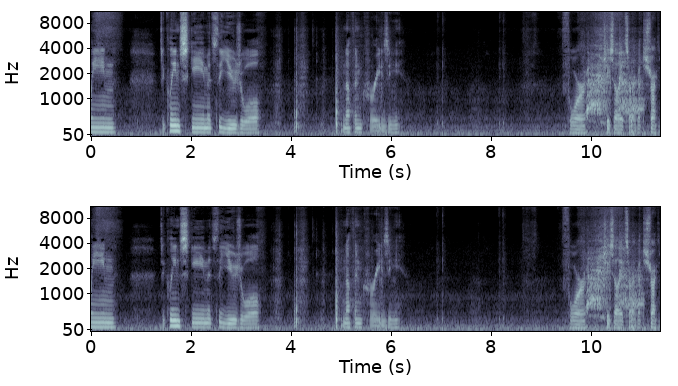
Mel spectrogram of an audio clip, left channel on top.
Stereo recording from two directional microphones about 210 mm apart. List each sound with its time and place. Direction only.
0.0 s speech: 5° left (ahead or behind)
1.4 s speech: 30° left (ahead or behind)
2.7 s speech: 15° left (ahead or behind)
3.6 s a sound: 35° right (ahead or behind)
5.0 s speech: 10° left (ahead or behind)
9.4 s speech: 10° left (ahead or behind)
